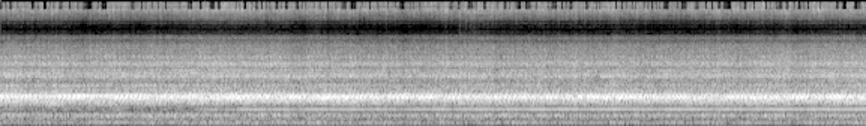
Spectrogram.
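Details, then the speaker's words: Washing machine on an empty rinse-and-spin cycle gives a constant loud roar with a steady whining tone and no rhythm. The owner suspects worn motor and drum bearings, unconfirmed; no leak was seen. "I actually think it's both bearings. I think it's both the motor bearing and the drum bearing that makes noise. That's what I think."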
